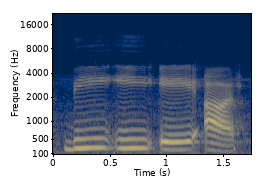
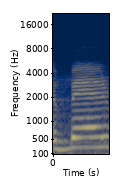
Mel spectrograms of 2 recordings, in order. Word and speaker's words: bear: This word is known as bear. Bear. तो इसके लिए डिस्क्रिप्शन बॉक्स में मैंने एक वीडियो भी डाली है. उस वीडियो को आप ध्यान से सुनेंगे तो उसमें कुछ राइम है. उसकी प्रोनाउंसिएशन कुछ इस तरह से है, द बेयर went over the mountain, the बेयर went over the mountain. तो इस एनिमल को बियर नहीं बुलाते हैं. This is the wrong.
